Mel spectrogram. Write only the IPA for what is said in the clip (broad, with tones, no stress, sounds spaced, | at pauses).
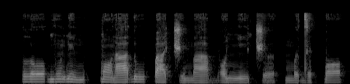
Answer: l oː˦ ɡ ũ˦ ɗ ĩ˦˨ m ɨ˧ k͡p ɔ̃˦˨ ɾ aː˦ ɗ u˦ ɓ a˦ t͡ʃ ɨ˨˦ m aː˧ b ɔ˦ ɲ ĩ˧ t͡ʃ ə˧ | m ə˨ d ɛ˨ k͡p ɔ˦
